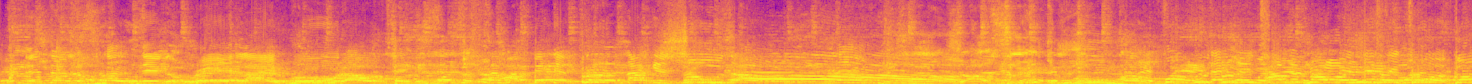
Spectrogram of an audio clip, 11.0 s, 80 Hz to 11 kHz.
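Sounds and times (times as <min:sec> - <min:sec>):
group shouting in celebration: 0:04.2 - 0:07.2.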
